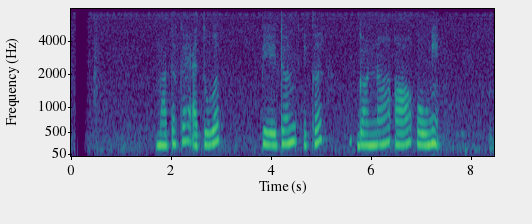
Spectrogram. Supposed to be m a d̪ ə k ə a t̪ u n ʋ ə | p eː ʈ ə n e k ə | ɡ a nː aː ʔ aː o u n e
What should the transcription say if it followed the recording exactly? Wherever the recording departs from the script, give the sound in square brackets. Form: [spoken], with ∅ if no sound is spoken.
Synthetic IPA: m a [t̪] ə k ə [æ] t̪ u [∅] ʋ ə | p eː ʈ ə n e k ə | ɡ a nː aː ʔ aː o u n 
